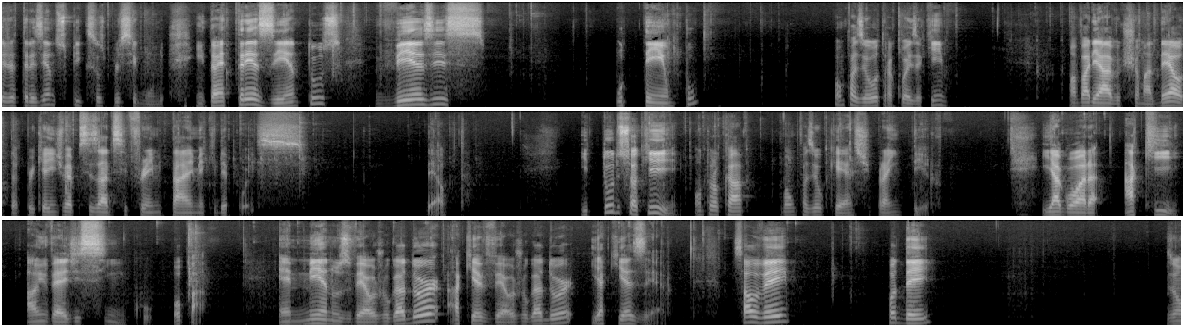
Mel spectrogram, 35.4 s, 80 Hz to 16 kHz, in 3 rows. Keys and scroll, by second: 0.7-7.4 typing, 5.8 Return, 7.5 Return, 7.7 Tab, 8.6-13.8 typing, 12.4 Return, 13.9 Left, 14.0 Left, 14.2 Left, 14.3 Left, 14.5 Left, 15.6-20.2 typing, 19.6 Left, 20.8 ctrl+s, 24.0 ctrl+c, 25.4 Escape, 26.8 ctrl+v, 28.0 ctrl+v, 30.5 ctrl+s, 31.9 Up, 32.0 Return, 34.4 Up, 34.5 Up, 35.0-35.4 typing.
